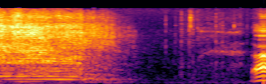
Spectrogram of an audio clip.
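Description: A broad wash of distant race-car engine noise fading away within the first second, under the tail of the commentator's voice.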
